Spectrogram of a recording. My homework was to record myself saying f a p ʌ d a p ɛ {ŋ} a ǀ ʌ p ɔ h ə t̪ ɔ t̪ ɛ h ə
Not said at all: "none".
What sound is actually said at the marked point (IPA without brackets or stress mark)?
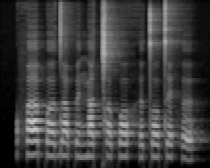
ŋ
